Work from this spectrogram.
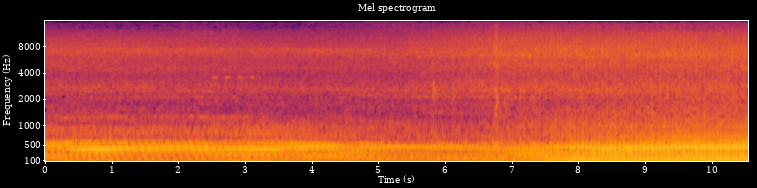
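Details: Scion tC with ZPi exhaust, naturally aspirated: loud, raspy, droning exhaust note at idle and revs from a holed muffler and burnt-out gaskets, a bad exhaust leak.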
